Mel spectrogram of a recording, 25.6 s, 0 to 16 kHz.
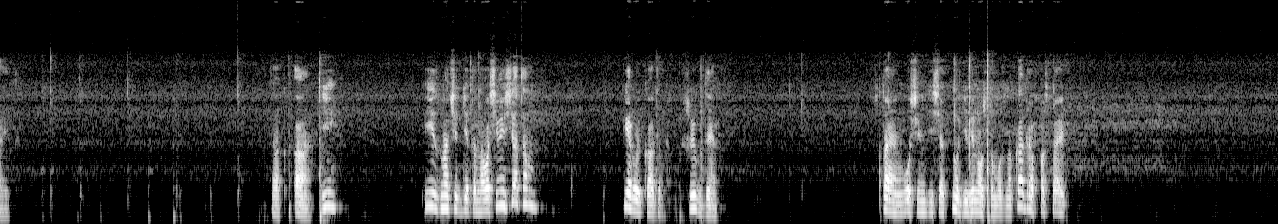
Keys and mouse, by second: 1.8 middle click, 3.7-5.0 middle drag, 6.0 a, 6.6 i, 9.6 click, 12.4 click, 14.2 shift+d, 17.9-20.0 drag, 21.3-25.5 drag.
